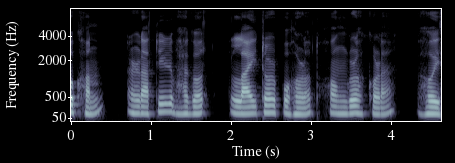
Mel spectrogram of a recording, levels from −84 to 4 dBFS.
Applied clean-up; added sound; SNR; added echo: none; none; none; none.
